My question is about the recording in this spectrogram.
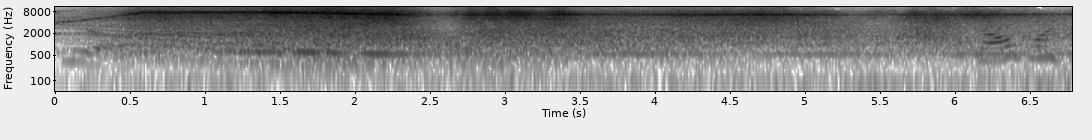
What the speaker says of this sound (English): It sounds like a real turbine.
